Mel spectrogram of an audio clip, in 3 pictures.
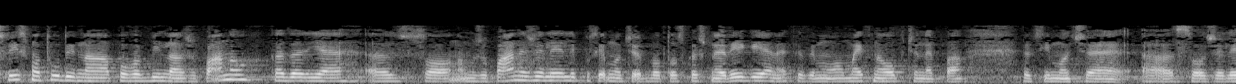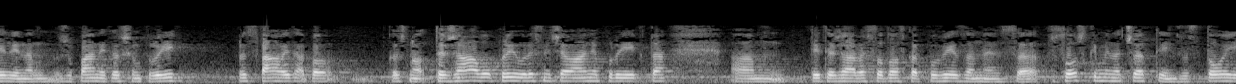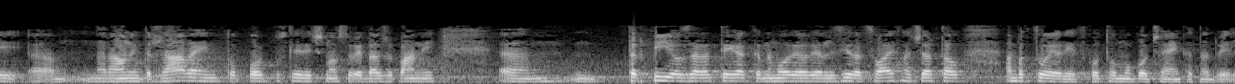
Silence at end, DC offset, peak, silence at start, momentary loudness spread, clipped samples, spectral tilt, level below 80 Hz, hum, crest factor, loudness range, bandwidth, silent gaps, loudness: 0 s; under 0.1%; 0 dBFS; 0 s; 8 LU; under 0.1%; -7 dB/octave; -48 dBFS; none; 14 dB; 3 LU; 6.6 kHz; none; -14 LUFS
